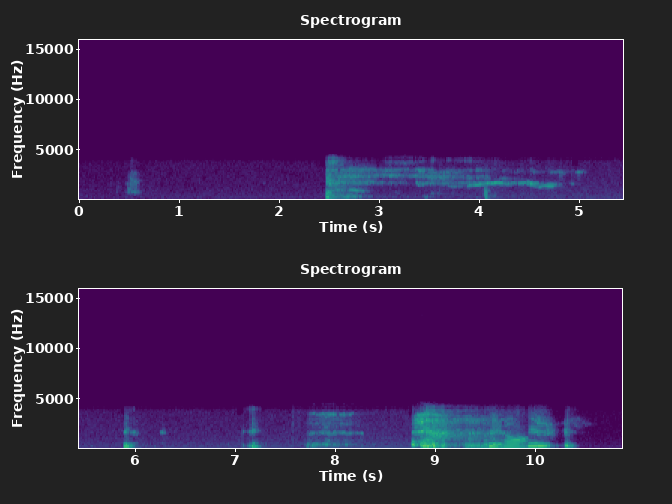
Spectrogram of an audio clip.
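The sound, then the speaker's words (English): A person in the audience of a lecture clears their throat and coughs in several harsh, irregular bursts separated by short quiet gaps, ending in a longer, rougher fit of hacking. “Please, if you're going to cough, can you silence yourself?”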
